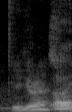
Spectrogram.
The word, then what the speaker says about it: Gigerenzer: I guess you pronounce his name Gigerenzer. Gigerenzer, yes.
